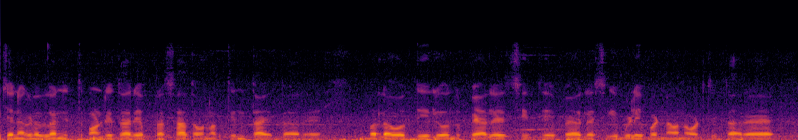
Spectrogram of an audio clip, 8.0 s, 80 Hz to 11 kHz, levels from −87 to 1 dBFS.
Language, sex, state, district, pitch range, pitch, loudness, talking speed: Kannada, male, Karnataka, Dharwad, 95-100 Hz, 95 Hz, -27 LUFS, 115 wpm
